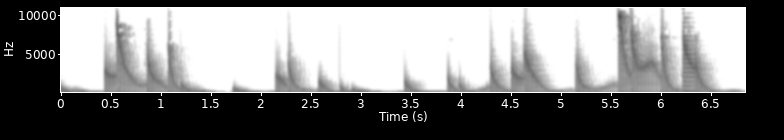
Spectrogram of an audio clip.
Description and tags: Small Sisters RetroBass
140bpm, E, loop, Mixolydian, synth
